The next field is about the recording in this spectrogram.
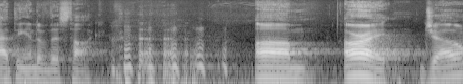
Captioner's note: both laughing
